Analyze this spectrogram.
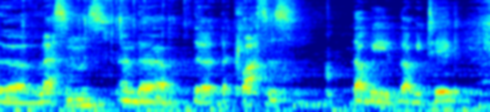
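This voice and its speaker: A man speaks in an English accent. Music plays in the background, and room echo is audible. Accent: smooth English. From northern England, Wallsend, Newcastle. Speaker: painting company owner. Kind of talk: live podcast discussion. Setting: podcast suite at expo.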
